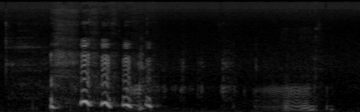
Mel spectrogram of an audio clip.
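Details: A male cocker spaniel gives a quick run of short, rising-and-falling croaky whines likened to The Grudge sound, then a breathy yawn.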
